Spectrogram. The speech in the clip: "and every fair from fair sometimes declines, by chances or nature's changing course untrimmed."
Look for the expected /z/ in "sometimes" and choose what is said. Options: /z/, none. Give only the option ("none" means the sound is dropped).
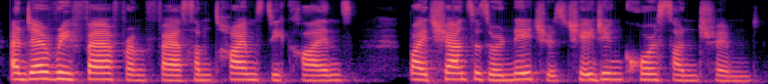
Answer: /z/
